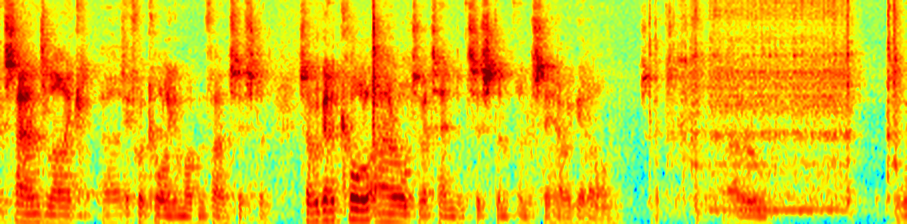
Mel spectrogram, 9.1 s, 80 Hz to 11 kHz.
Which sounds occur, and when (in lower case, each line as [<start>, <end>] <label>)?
[0.00, 2.63] male speech
[0.00, 9.05] mechanisms
[2.65, 2.93] breathing
[2.94, 6.16] male speech
[6.33, 8.53] telephone dialing
[7.12, 7.68] male speech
